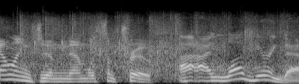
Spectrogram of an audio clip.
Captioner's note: audience applause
